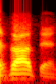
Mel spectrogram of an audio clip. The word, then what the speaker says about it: zazen: Yeah, zazen, yeah. It's because in Japanese all the A's are pronounced but anyway, it's just a practice of zazen.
